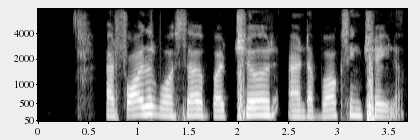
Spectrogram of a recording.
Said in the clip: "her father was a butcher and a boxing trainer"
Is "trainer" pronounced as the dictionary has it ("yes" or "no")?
no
